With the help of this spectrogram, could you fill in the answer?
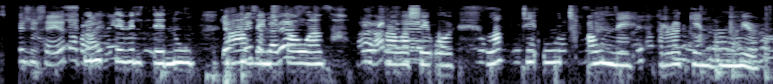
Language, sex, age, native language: Icelandic, male, 18-19, Icelandic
